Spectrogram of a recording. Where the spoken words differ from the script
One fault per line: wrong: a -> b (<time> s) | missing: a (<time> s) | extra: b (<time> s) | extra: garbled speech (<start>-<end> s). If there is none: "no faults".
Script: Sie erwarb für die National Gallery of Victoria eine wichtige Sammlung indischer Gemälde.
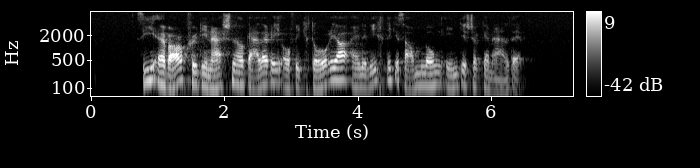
no faults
